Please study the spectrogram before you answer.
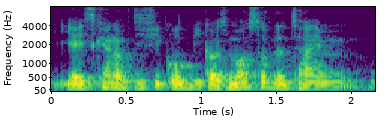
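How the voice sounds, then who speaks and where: A man's voice: mid-range voice, steady tone, fast talker, background noise. A young man with a French accent, chatting as an interview guest about learning Mandarin, hesitant with many fillers and restarts. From France. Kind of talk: casual interview chat.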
